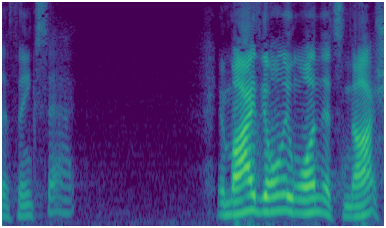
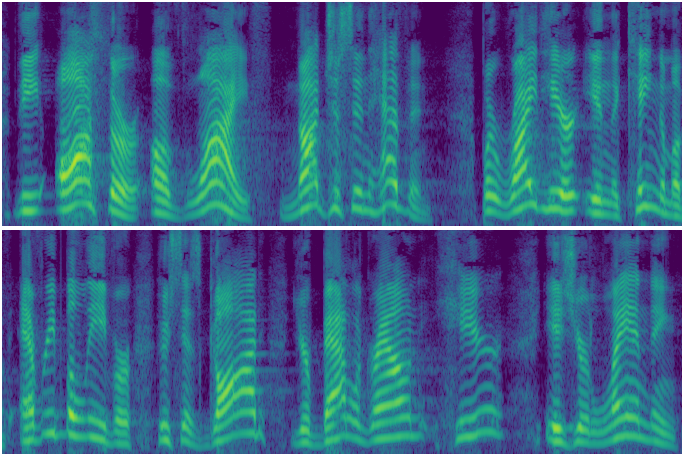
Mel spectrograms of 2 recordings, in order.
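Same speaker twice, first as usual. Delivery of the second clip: fervent pulpit prayer; preaching; 5 dB louder than usual. Acted. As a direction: proclaim it like a battle prayer.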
